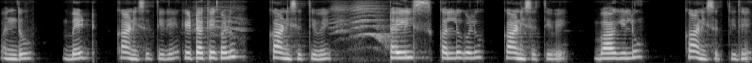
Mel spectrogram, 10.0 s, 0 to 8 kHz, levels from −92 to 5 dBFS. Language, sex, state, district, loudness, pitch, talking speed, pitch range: Kannada, female, Karnataka, Belgaum, -20 LUFS, 250 Hz, 60 wpm, 220-270 Hz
